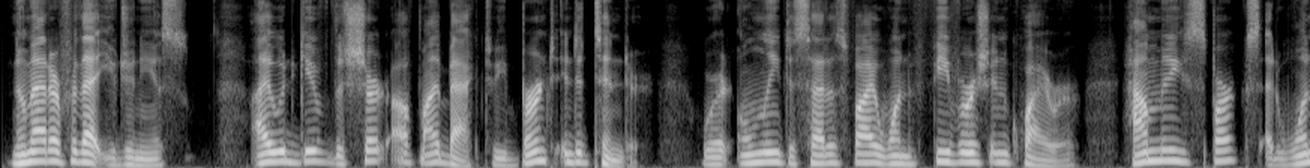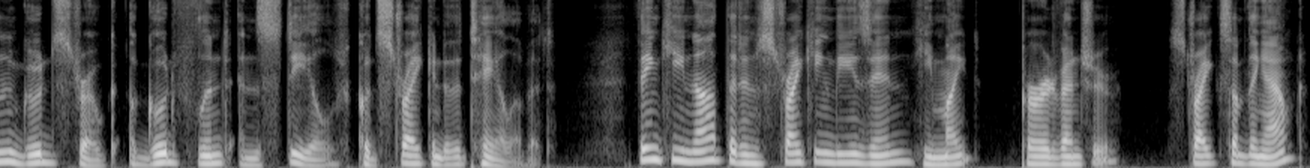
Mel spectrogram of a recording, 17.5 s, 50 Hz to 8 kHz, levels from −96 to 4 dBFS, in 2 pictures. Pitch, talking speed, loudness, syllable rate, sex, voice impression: 140 Hz, 200 wpm, -21 LUFS, 5.8 syllables/s, male, masculine, adult-like, slightly thick, tensed, slightly powerful, bright, hard, clear, fluent, slightly raspy, cool, intellectual, very refreshing, very sincere, slightly calm, friendly, reassuring, very unique, slightly elegant, wild, slightly sweet, very lively, kind, slightly intense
